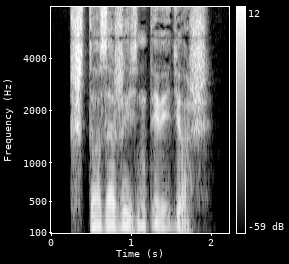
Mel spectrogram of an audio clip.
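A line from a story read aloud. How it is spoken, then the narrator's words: Quiet question. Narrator (Russian): тихо спросил он меня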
